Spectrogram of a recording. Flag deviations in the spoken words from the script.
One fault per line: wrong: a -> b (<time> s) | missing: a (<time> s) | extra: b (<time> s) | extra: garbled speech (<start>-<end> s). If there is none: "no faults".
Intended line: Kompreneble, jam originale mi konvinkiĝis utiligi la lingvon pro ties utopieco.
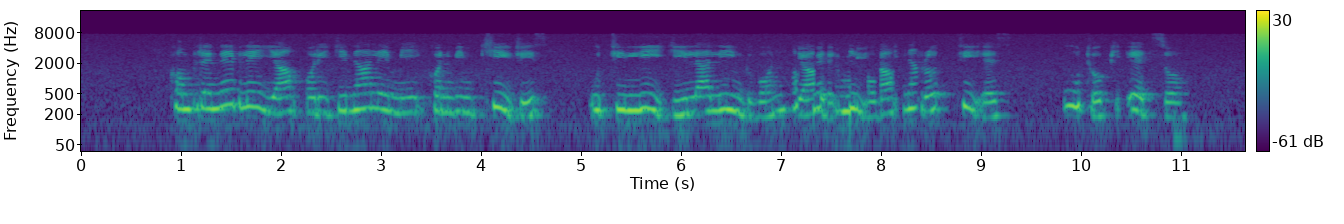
extra: garbled speech (7.1-8.4 s)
